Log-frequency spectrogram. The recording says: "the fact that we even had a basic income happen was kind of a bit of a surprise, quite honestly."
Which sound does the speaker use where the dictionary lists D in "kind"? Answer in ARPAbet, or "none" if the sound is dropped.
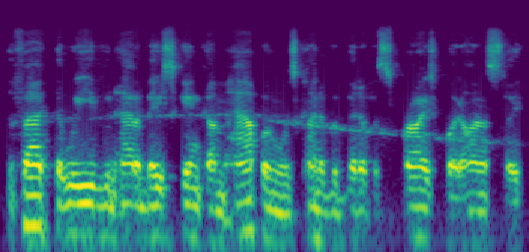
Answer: D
